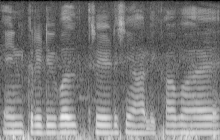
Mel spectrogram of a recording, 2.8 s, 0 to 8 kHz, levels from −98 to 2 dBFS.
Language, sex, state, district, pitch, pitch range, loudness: Hindi, male, Haryana, Charkhi Dadri, 165 Hz, 160-165 Hz, -16 LUFS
